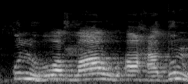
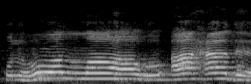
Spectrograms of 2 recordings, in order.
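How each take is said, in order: First: अहदुन said with the full "-dun" ending; unpaused ending on अहदुन. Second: Slow chant, long हुवल्लाहु, अहद closed on a bare d; stopping on अहद. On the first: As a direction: read through to a voiced "un" in अहदुन, without stopping on d. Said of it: "ऐसे नहीं पढ़ना है". (अहदुन में आख़िर का "दुन" पूरा बोलते हुए) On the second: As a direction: drop the "un", halt अहद on the d sound. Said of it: "बल्कि रुकना कैसे है". (धीमी तिलावत, अहद पर दाल की आवाज़ से रुकना) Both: Shown as a demonstration.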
